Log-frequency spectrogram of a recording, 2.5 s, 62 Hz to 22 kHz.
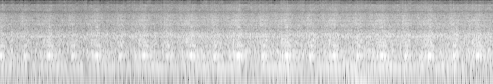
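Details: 2002 Mercedes A-Class, engine not yet warm, before adding oil conditioner: sharp, evenly spaced knocks of about four to five a second over a steady idle. A bottom-end crankshaft knock; the pulleys were checked and ruled out.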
